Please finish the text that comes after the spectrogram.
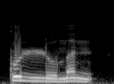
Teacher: یہاں پہ آواز کو نون میں روکنا نہیں ہے، ٹھیک ہے، جلدی سے پڑھیں گے کیونکہ آگے حروف ہلکی میں سے عین آ رہا ہے.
